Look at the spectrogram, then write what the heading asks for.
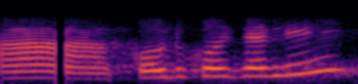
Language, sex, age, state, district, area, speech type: Odia, female, 45-60, Odisha, Dhenkanal, rural, conversation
